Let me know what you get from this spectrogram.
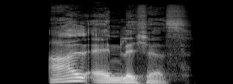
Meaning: strong/mixed nominative/accusative neuter singular of aalähnlich
- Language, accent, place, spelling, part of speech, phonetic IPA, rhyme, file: German, Germany, Berlin, aalähnliches, adjective, [ˈaːlˌʔɛːnlɪçəs], -aːlʔɛːnlɪçəs, De-aalähnliches.ogg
